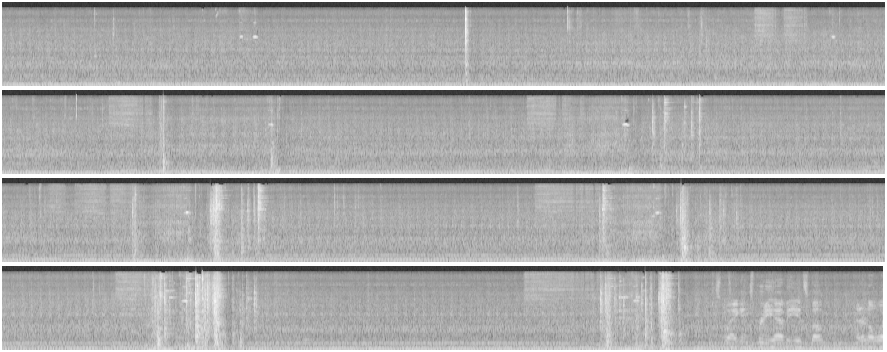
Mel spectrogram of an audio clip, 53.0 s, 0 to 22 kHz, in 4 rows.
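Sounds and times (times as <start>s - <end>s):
tractor engine running: 0.0s - 52.9s
knocks and rattles: 28.4s - 30.6s, 35.4s - 37.7s, 41.8s - 43.8s, 48.6s - 50.1s.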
